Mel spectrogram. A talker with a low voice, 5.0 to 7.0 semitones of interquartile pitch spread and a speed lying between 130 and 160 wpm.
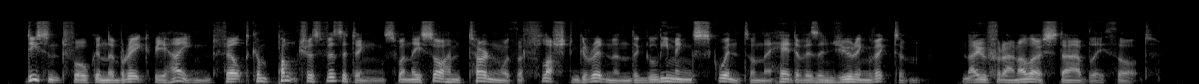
No: low, 105 Hz; wide, 5.4 semitones; average, 175 wpm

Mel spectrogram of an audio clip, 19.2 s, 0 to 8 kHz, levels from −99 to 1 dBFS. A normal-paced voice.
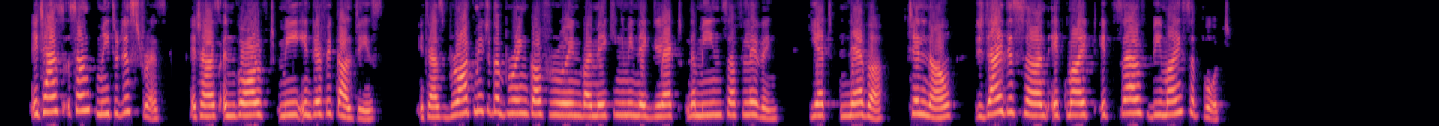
No: slow, 130 wpm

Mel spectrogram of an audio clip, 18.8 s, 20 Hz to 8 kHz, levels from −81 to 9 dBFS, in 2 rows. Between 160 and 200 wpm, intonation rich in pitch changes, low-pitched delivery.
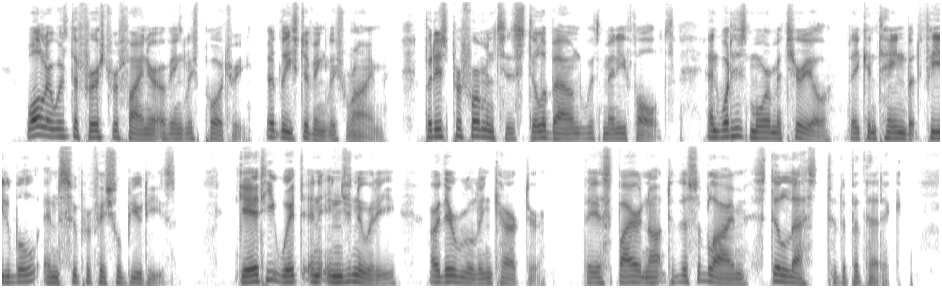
No: average, 165 wpm; average, 4.1 semitones; low, 120 Hz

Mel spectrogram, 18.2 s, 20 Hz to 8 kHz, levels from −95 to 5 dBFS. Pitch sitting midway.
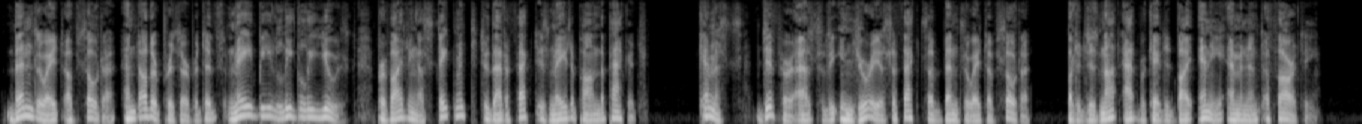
No: low, 100 Hz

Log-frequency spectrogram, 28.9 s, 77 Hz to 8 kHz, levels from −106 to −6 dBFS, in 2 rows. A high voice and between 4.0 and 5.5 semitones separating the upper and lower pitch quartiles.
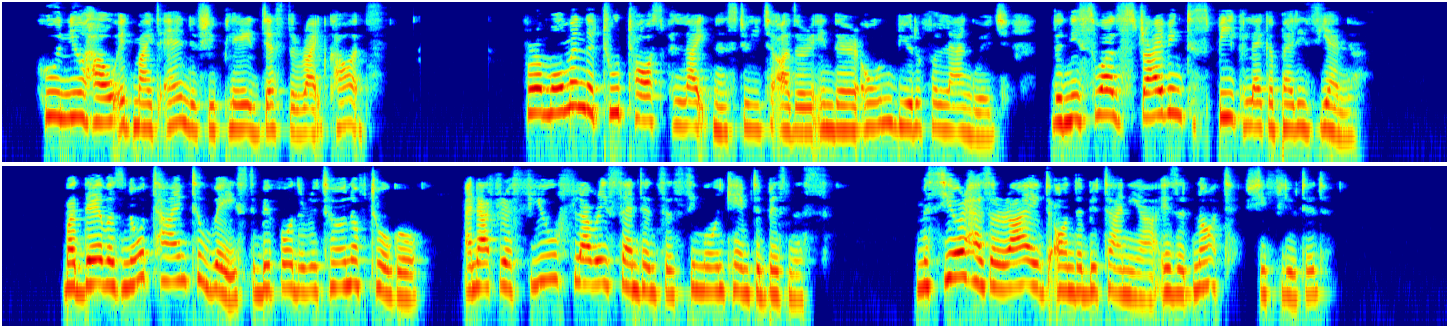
Yes: high, 225 Hz; average, 4.3 semitones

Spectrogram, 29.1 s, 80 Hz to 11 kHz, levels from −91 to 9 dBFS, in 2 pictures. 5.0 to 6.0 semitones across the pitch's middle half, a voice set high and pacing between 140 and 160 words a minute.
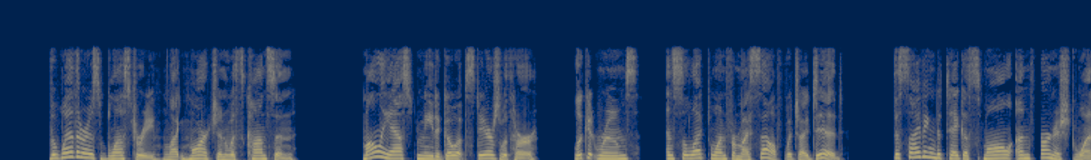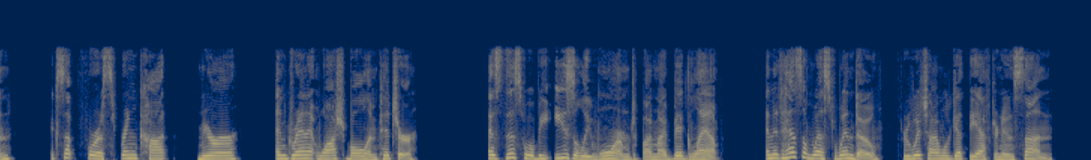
No: average, 4.1 semitones; high, 210 Hz; average, 145 wpm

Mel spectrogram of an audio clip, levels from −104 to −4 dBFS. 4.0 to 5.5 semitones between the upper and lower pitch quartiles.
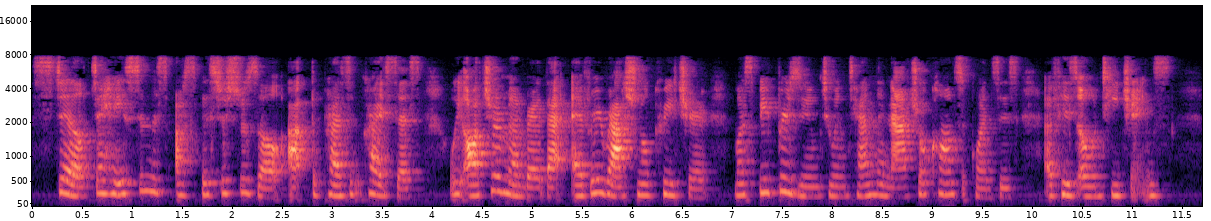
No: average, 3.4 semitones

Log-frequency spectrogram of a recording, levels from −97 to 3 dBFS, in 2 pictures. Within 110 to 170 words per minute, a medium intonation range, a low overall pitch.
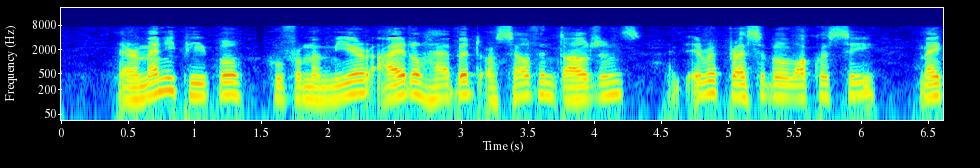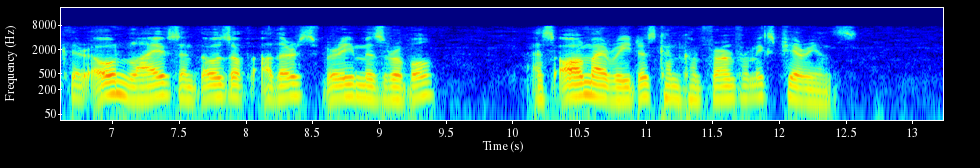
Yes: average, 155 wpm; average, 3.4 semitones; low, 130 Hz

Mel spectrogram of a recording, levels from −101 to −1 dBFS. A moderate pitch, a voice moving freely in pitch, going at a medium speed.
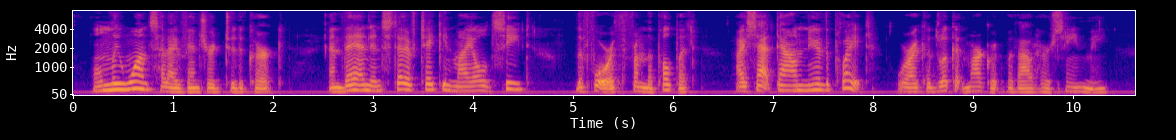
No: medium, 145 Hz; wide, 6.4 semitones; fast, 210 wpm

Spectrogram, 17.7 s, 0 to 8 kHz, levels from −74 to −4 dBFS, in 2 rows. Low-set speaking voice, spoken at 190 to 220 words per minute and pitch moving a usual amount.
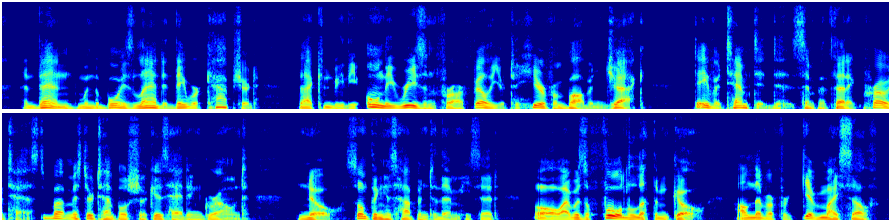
Yes: very low, 95 Hz; average, 195 wpm; average, 4.5 semitones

